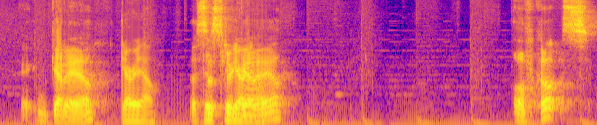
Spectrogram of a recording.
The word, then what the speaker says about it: Garaele: Garaele.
